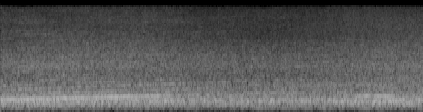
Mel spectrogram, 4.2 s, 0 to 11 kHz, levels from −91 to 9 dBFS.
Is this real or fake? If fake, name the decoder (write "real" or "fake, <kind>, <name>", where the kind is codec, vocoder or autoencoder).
real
